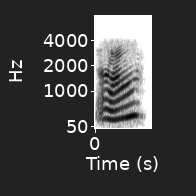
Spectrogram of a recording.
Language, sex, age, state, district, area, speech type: Goan Konkani, female, 45-60, Goa, Murmgao, urban, conversation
